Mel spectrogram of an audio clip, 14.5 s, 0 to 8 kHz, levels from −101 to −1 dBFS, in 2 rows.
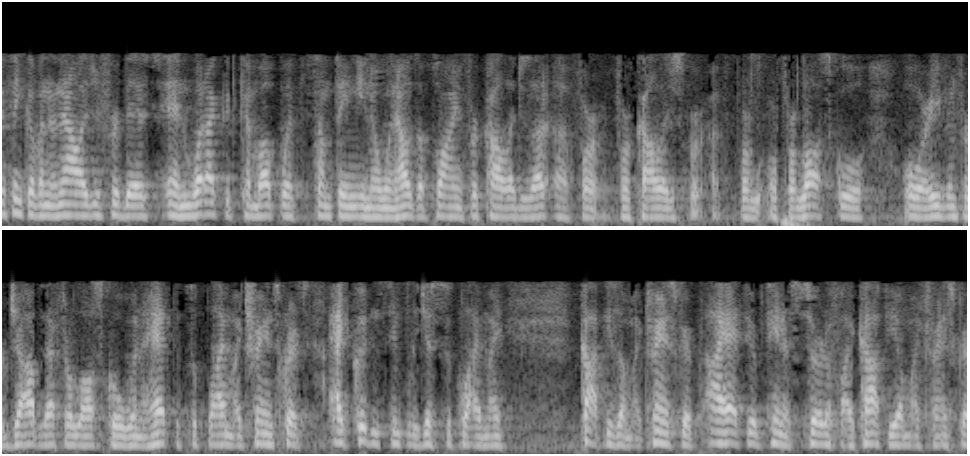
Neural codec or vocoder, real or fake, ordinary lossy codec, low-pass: none; real; AAC, 16 kbps; 7.2 kHz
